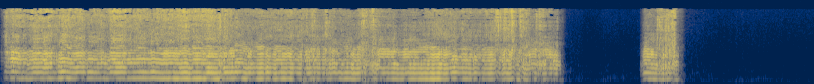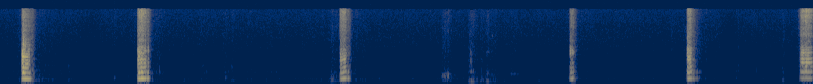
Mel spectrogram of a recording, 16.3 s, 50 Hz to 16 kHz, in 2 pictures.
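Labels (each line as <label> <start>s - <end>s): A loud buzzing sound with fluctuating intensity, resembling a bee flying nearby. 0.0s - 6.8s
A faint buzzing sound resembling a bee flying in the distance. 8.3s - 8.5s
A faint buzzing sound resembling a bee flying in the distance. 9.5s - 9.7s
A faint buzzing sound resembling a bee flying in the distance. 11.5s - 11.7s
A faint buzzing sound resembling a bee flying in the distance. 13.8s - 13.9s
A faint buzzing sound resembling a bee flying in the distance. 15.0s - 15.1s
A faint buzzing sound resembling a bee flying in the distance. 16.1s - 16.3s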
